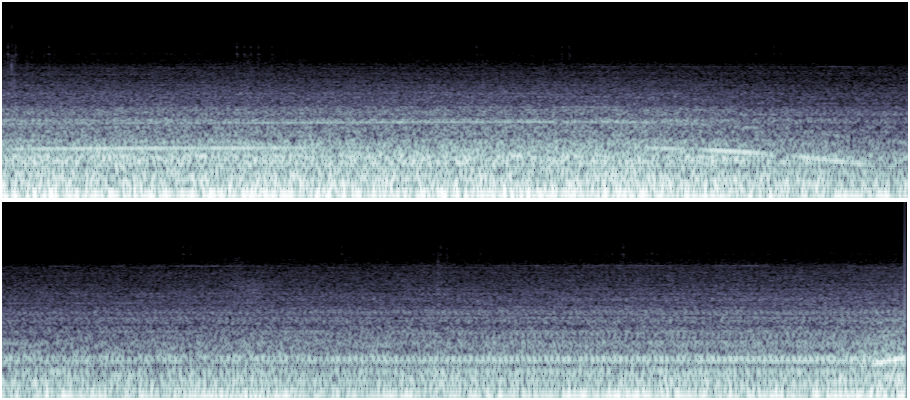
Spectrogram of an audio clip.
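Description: Heavy truck's diesel engine running under way, with a steady low rumble and engine tone. About seven seconds in, the engine pitch falls as the revs drop, and it rises again near the end.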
